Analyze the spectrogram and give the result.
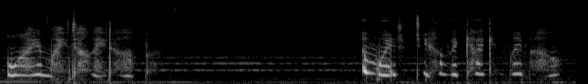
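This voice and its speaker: Captive young woman, tearful whispered pleas, very high and slow, a woman acting her. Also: fairly even intonation, faint music behind. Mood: frightened pleading. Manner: breathy tearful whispering, pleading. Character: frightened young woman student held captive. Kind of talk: audio roleplay drama.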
